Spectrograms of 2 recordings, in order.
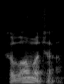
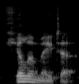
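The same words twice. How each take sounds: First: The ending sounds like motter, not metre. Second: The ending sounds like the word metre. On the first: The speaker calls it wrong. "instead of kilometre" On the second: The speaker calls it right. "why people don't say kilometre"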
